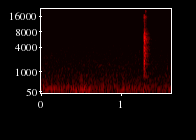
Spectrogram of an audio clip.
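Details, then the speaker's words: Refrigerator defrost timer turned by hand counterclockwise in a quiet room: a couple of sharp mechanical clicks as it steps between contact positions, with the "krek" marking the move to position one. Operation is normal. "Pi perbedaan suara saja dari mulai ketik ketik ketik ketik ketik itu ya itu ada bunyi krek itu adalah lagi posisi ke posisi satu"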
